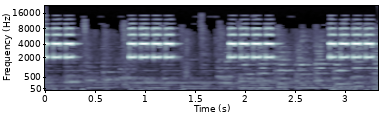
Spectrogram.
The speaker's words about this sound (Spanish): Cuando el despertador suena, te das cuenta de que todo vuelve a la normalidad.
